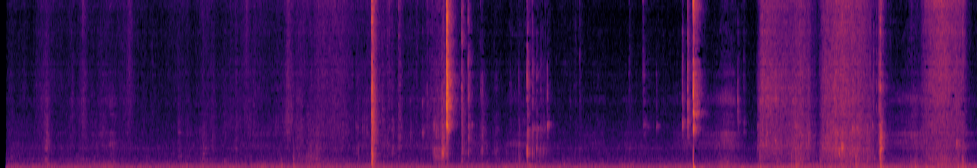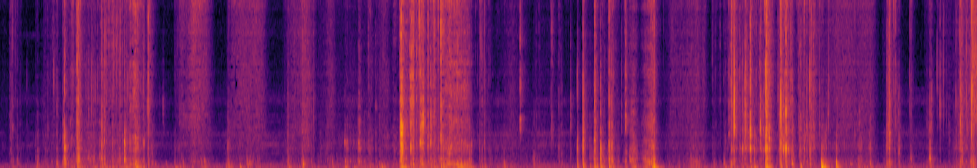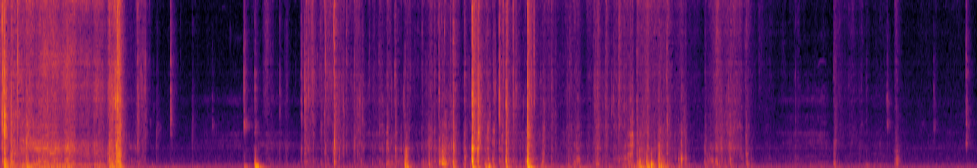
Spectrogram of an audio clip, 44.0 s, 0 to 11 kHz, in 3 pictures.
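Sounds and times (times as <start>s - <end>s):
packing tape ripping: 15.4s - 17.0s, 20.5s - 22.0s, 25.4s - 31.6s, 33.8s - 37.6s
cardboard scraping and rustling: 33.9s - 40.7s.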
